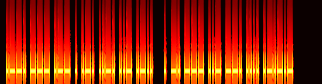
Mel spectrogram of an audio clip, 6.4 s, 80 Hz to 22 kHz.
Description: Morse code, heard as a keyed tone, about 34 wpm, 700 Hz. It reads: POWERFUL ENOUGH.
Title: Sentences from Top 1300 Words 35wpm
